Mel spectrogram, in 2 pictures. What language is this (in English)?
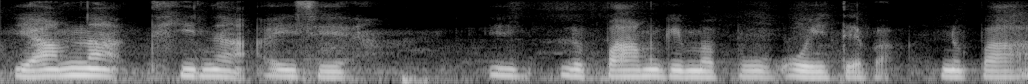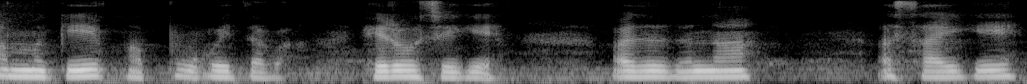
Manipuri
